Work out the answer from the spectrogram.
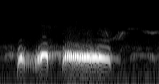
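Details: A single cooing phrase of a spotted dove, used to stimulate other doves to call. It has two quick low hoots followed by a drawn-out, rolling coo, with a faint softer coo trailing after.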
